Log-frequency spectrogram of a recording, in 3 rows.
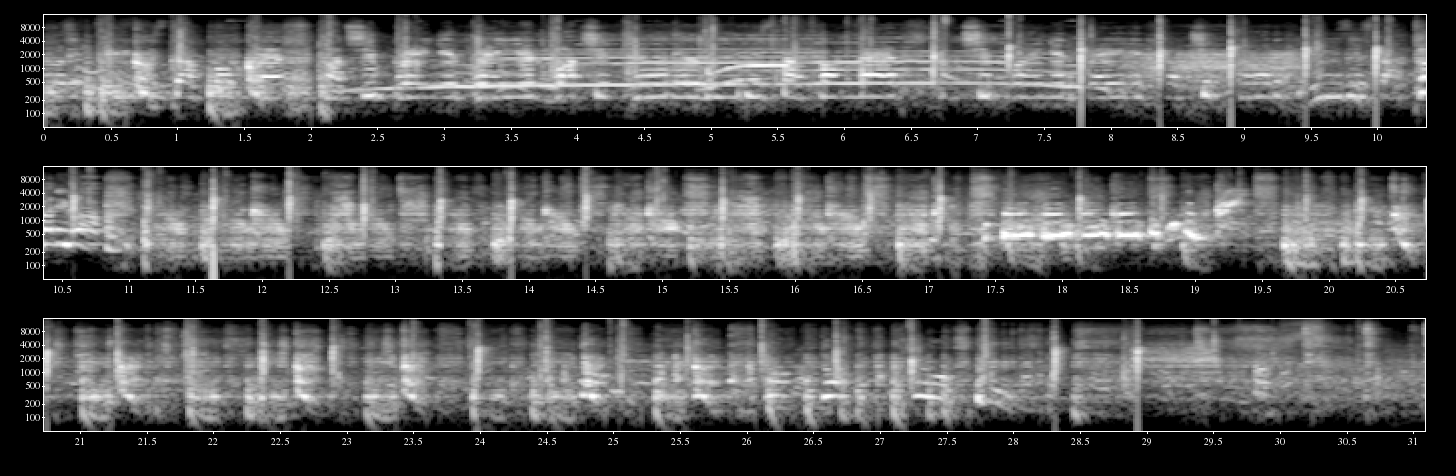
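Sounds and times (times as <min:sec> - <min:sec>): beatboxing into microphones: 0:00.0 - 0:31.0
held humming tone sliding upward: 0:02.5 - 0:07.7.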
